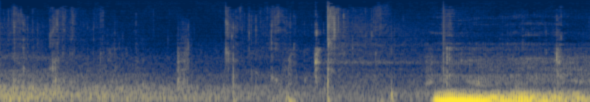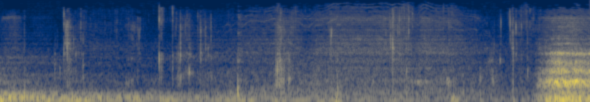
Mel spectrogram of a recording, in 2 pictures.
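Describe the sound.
Chewing and eating a snack, a third piece: soft, quiet mouth sounds and small crunches, broken by one loud, low crunching bite partway through and another firm bite at the very end.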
